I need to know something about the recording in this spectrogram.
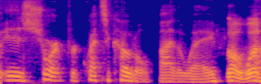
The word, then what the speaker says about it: Quetzalcoatl: But what we got for Q, and Q is short for Quetzalcoatl, by the way. Oh, well done for pronouncing that.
